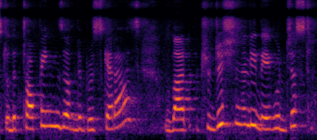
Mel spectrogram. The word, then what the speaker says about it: bruschetta: it's called Bruce Cara it's not bruschetta okay it's not your shoutout but it's juice okay okay it's Bruce Cara Tom Cruise so it improves start brews and like the rolling R so it's Bruce okay so it's a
